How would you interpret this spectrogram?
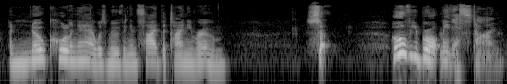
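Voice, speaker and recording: A woman narrating fan fiction as an audiobook reader. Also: fairly low pitch. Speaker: podfic reader.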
